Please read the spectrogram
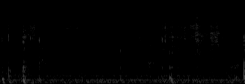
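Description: Near silence, with a few faint light ticks and rustles of thin cardboard being handled and set onto a paper page.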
